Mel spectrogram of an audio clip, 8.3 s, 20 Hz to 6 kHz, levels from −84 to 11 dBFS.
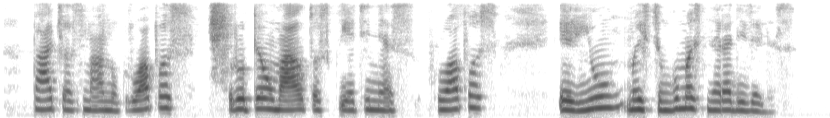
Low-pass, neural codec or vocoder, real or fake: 5.4 kHz; none; real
